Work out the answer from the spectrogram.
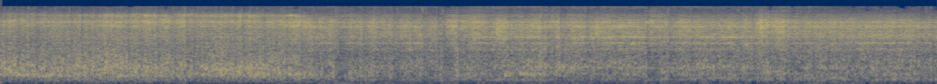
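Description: Passenger train's wheels running steadily on the rails, heard from inside the last coach at its rear window.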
